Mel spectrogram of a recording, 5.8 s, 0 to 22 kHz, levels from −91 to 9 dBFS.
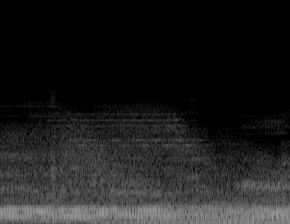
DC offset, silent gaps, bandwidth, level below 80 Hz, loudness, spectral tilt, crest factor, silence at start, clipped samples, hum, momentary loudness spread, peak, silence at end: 0.2%; none; 4.2 kHz; -50 dBFS; -40 LUFS; -11 dB/octave; 12 dB; 0 s; under 0.1%; 50 Hz at -65 dBFS; 4 LU; -26 dBFS; 0 s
